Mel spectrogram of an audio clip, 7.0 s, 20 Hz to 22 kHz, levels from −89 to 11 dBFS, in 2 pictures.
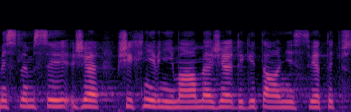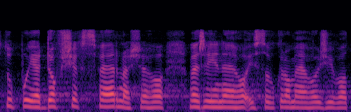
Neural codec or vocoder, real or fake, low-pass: none; real; 7.2 kHz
